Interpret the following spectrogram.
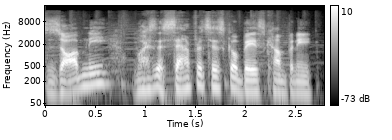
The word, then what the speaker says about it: Xobni: XOBNI, pronounced Zobni, was a San Francisco-based company that made software applications, including products for Microsoft Outlook and mobile devices.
